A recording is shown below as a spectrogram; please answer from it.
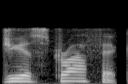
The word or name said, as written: geostrophic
